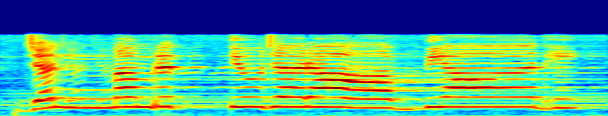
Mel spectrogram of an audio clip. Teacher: ಜ ಮೇಲೆ ಆಘಾತ ಮೃತ್ಯು ಮೃಲೆ ಆಘಾತ ಜರಾವ್ಯಾಧಿ ರದೀರ್ಘ ಹೇಳಿ ನಂತರ ಘಾತ ಚರಣದ ಕೊನೆಗೆ ಧಿ ಮಹಾಪ್ರಾಣ ರಸ್ವ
